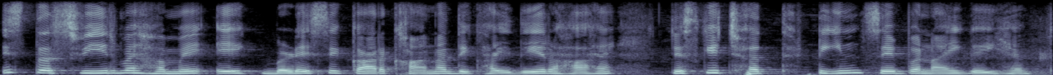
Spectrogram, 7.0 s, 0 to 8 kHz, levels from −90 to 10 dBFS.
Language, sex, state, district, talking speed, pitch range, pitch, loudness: Hindi, male, Bihar, Samastipur, 160 wpm, 180-235 Hz, 205 Hz, -15 LUFS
